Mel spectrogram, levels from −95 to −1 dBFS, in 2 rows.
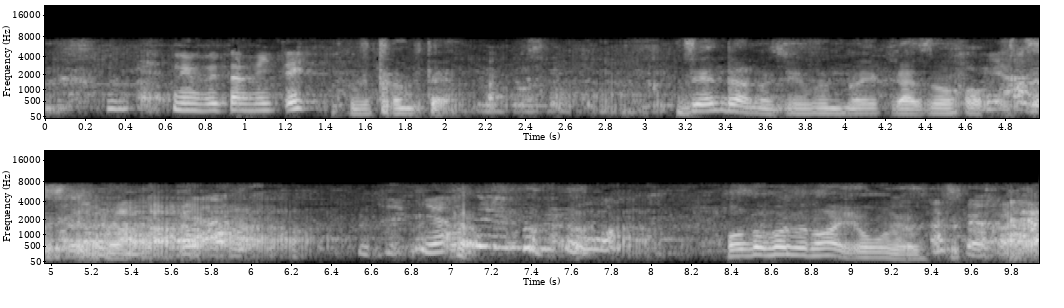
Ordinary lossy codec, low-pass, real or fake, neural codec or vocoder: AAC, 48 kbps; 7.2 kHz; fake; vocoder, 22.05 kHz, 80 mel bands, HiFi-GAN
